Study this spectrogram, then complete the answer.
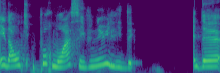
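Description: A very slow pace carries speech with ordinary pitch variation. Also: woman. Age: 30s. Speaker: writer and podcast host. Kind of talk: interview conversation.

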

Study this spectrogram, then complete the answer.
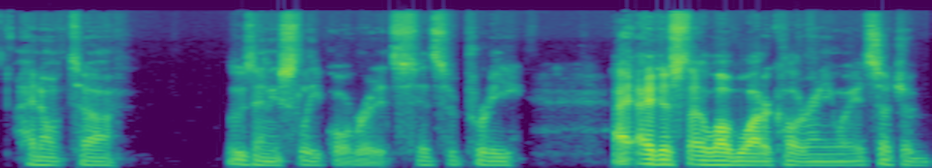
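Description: A man's very deep, low voice at a moderate pace with fairly even intonation, on a very clean recording with a silent background. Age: 50s. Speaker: artist and author hosting a channel. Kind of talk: casual live-stream chat while drawing. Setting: live video stream. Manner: halting with frequent fillers.

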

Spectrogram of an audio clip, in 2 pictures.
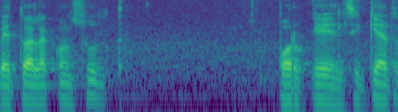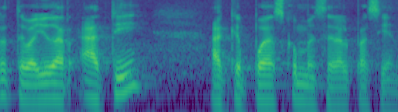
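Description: A man talks with a fairly low pitch and ordinary pitch variation. His pace is moderate. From Zacatecas, Mexico; raised in Monterrey from age 7. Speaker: psychiatrist. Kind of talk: educational talk to camera. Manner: animated; conversational.

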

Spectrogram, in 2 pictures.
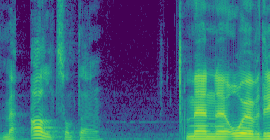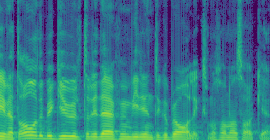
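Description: Here a man races at a very fast pace with a fairly high pitch. His intonation is fairly even, though his loudness swings widely. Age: 20s. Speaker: YouTuber and gaming streamer. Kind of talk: casual chat.

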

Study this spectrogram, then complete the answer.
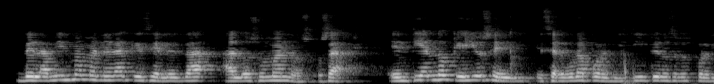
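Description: At a fairly slow pace, a man with a Mexican accent speaks in a high pitch. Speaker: podcast co-host. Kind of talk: casual chat.

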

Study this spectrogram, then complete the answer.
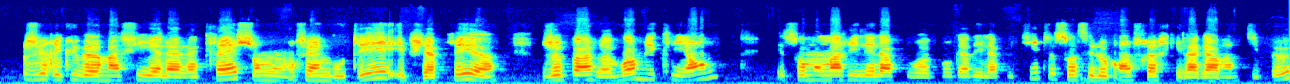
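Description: A woman with an ordinary speaking voice, medium in pitch, at a fairly quick pace, with ordinary pitch variation, big swings in loudness, and a dry, close sound with no echo. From southern France. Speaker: financial advisor. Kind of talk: interview.

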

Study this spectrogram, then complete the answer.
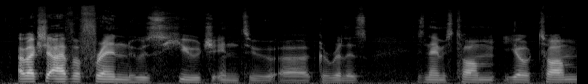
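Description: A man speaks with a South African accent in a fairly low pitch. His tone is bright and sharp, with big swings in loudness. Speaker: rapper and podcast host. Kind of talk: casual chat. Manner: casual, laughs often.

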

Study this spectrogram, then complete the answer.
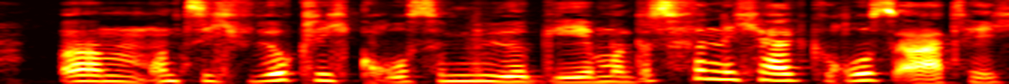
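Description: A plain, everyday voice from a woman at a medium pitch, on a very clean recording with a silent background. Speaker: podcast host. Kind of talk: casual monologue.

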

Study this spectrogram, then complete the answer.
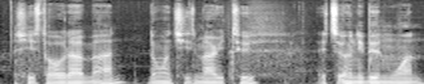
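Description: A man speaks in a very deep, low voice with a dark, mellow tone, leaving long, frequent pauses on a very clean recording with a silent background. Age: 20s. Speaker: podcast host. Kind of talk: casual banter podcast chat. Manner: monotone.

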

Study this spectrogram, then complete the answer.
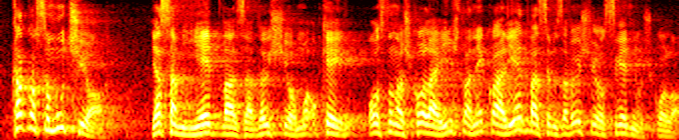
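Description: Very wide pitch swings in a man's high voice, moderately paced. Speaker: company director. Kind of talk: motivational personal story. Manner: halting.

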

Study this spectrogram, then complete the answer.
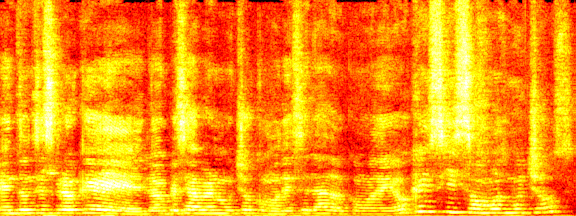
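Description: A woman with a central Mexican accent speaks at a moderate pace with ordinary pitch variation, amid noticeable background noise and audible room echo. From Mexico, Tlaxcala. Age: 20s. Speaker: photojournalist. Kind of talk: casual interview chat.

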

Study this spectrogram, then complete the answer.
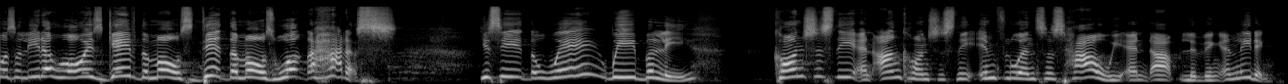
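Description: With lively intonation, a woman talks in a raised, projected voice at a moderate pace. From Singapore. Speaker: pastor. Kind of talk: sermon. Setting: church.

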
